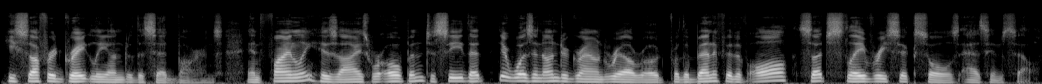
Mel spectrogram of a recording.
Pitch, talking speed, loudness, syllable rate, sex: 125 Hz, 190 wpm, -18 LUFS, 5.1 syllables/s, male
